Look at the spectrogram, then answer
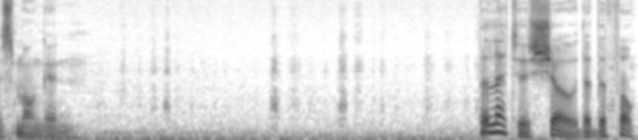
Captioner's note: pen scratching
